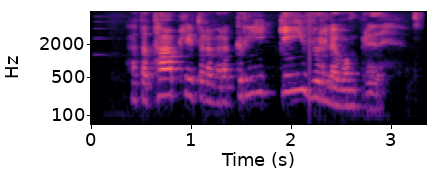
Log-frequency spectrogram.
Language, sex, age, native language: Icelandic, female, 40-49, Icelandic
